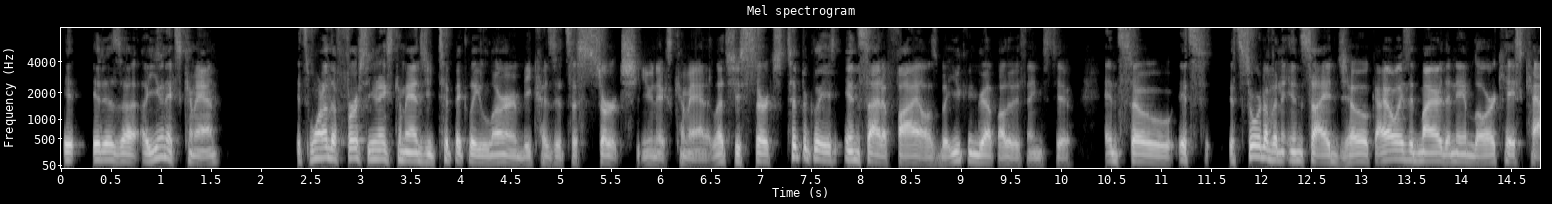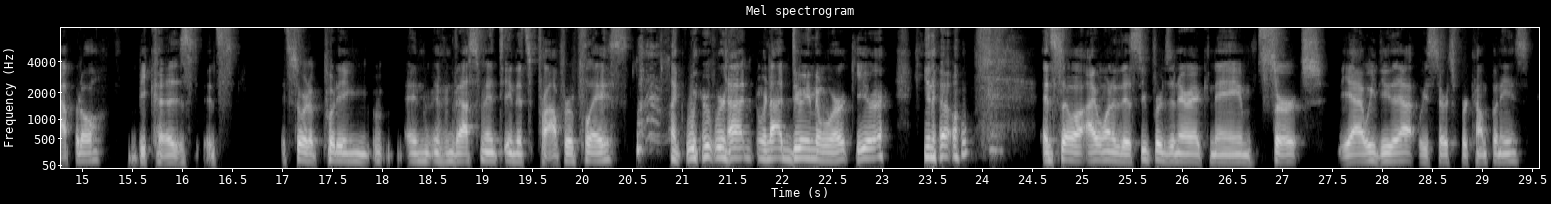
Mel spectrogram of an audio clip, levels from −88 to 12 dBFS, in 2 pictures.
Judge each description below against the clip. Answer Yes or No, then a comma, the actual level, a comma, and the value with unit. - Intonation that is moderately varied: No, wide, 5.9 semitones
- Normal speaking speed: Yes, average, 195 wpm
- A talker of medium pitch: No, low, 130 Hz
